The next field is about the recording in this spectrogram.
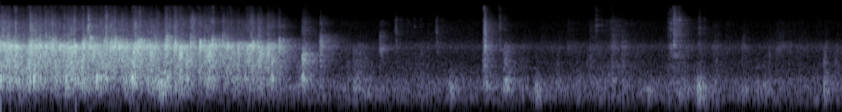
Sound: applause

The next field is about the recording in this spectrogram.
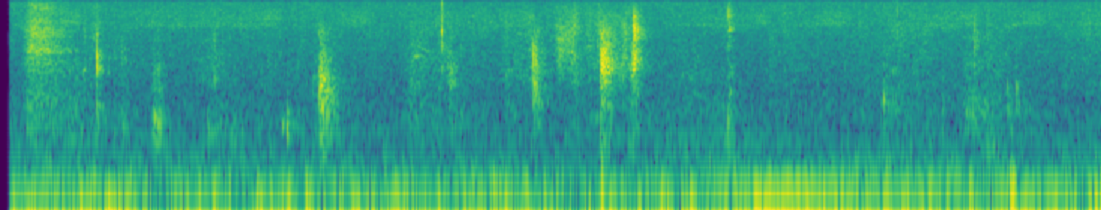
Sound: breathing, rustling, Ben sighing

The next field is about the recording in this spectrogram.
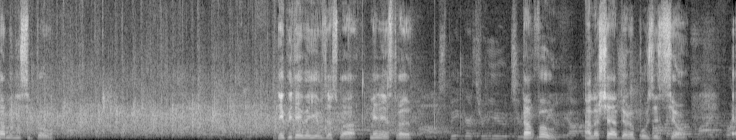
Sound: applause

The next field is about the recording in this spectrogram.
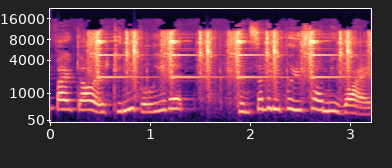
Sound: cash register rings

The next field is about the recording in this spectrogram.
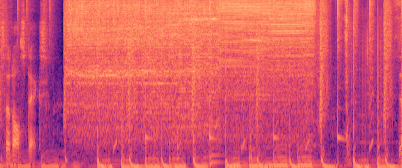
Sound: saw buzzing

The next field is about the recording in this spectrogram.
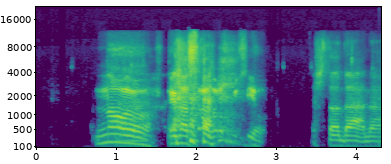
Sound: laughing

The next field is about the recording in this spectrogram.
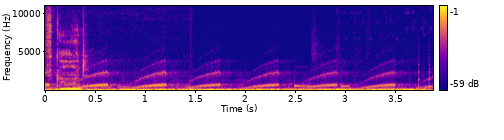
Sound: alarm blaring; suspenseful music

